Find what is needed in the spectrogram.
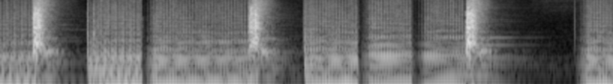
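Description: Electronic beat playing back from FL Studio: a sustained mid bass run through Brauer Motion, an auto-panning plugin, with a sharp drum hit about every one and a half seconds. The beat drops out briefly a little after three seconds in, then comes back.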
